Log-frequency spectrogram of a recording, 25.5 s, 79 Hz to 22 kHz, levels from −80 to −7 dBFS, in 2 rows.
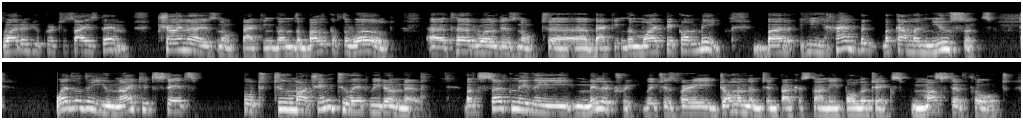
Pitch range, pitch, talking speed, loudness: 145-215 Hz, 175 Hz, 145 wpm, -19 LUFS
